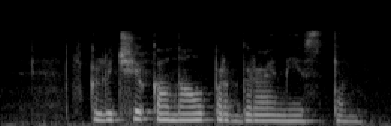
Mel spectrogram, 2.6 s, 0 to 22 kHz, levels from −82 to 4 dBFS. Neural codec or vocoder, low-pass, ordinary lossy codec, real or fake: codec, 16 kHz, 8 kbps, FunCodec, trained on Chinese and English, 25 frames a second; none; none; fake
